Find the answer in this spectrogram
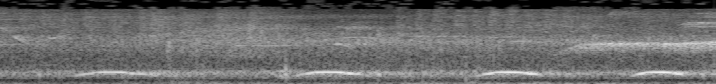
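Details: Rose-crowned fruit dove (Ptilinopus regina) giving soft, low hooting coos, each rising then falling, repeated about once a second over a busy background of other birds' high chirps and whistles.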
